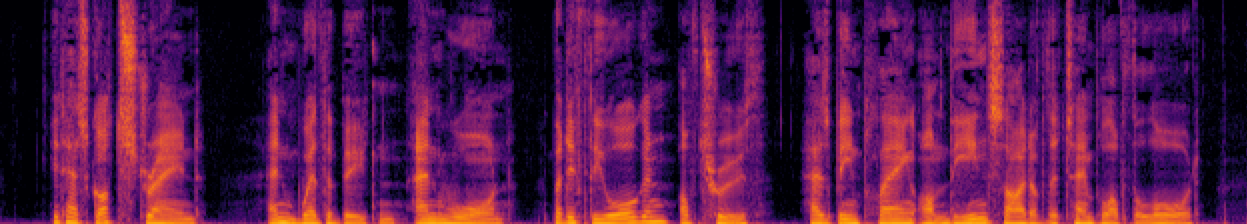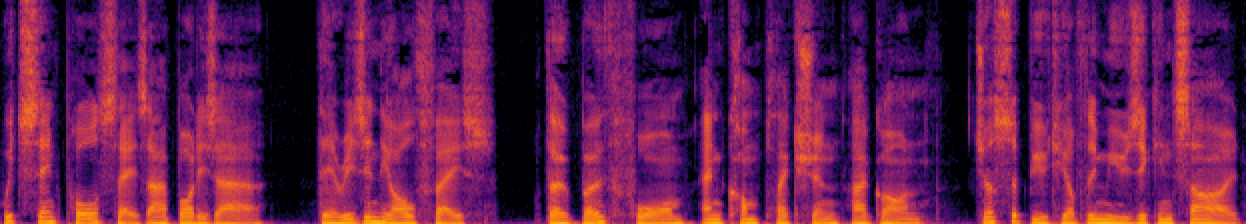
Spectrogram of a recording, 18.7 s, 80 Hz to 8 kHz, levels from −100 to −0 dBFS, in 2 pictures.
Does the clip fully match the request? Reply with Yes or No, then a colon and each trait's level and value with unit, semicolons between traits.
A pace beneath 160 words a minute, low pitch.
No: average, 165 wpm; low, 125 Hz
